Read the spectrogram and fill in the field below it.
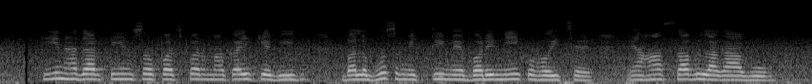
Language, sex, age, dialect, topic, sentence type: Maithili, female, 25-30, Angika, agriculture, question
